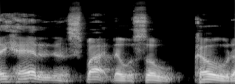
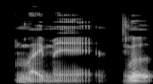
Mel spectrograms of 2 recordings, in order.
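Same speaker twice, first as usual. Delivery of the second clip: ordinary delivery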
